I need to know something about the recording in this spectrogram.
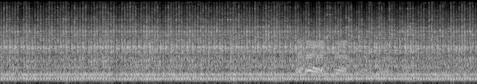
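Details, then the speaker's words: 1957 Montgomery Ward Sea King 5 hp two-stroke outboard, long unrun, idling with no thermostat: steady, even buzzing idle with a crisp high rasp, no misses or knocks; cylinder not hot yet. Normal, sweet idle. "I love the sound of these little guys. This one sounds super sweet, man."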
